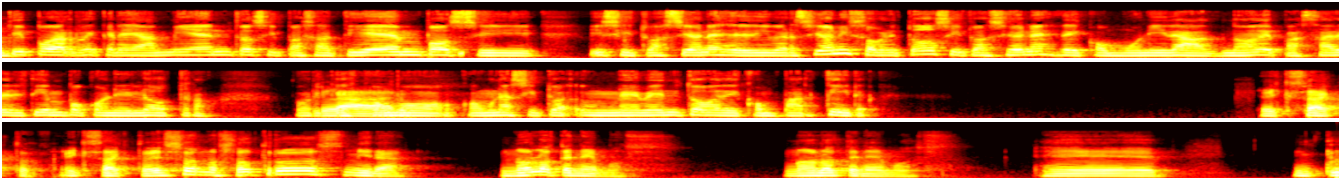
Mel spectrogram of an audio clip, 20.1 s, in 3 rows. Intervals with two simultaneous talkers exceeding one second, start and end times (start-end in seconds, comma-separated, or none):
none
